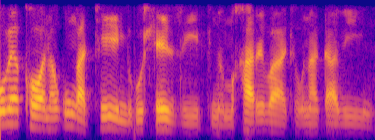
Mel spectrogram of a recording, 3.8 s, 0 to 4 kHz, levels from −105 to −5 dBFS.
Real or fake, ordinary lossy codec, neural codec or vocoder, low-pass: real; none; none; 3.6 kHz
